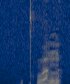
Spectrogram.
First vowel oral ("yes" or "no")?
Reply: yes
